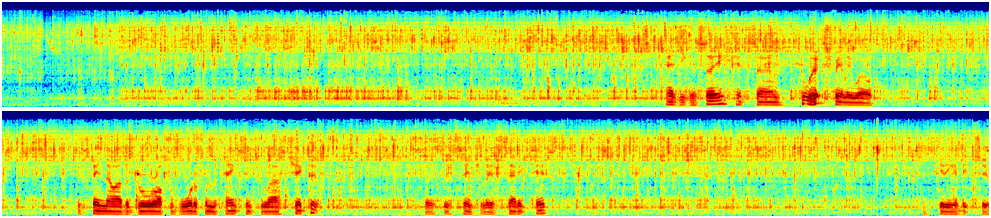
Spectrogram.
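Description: Water pours steadily from a pipe and splashes.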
